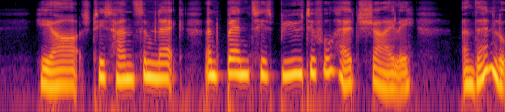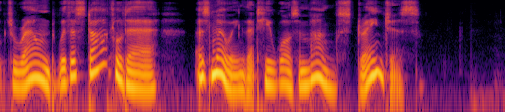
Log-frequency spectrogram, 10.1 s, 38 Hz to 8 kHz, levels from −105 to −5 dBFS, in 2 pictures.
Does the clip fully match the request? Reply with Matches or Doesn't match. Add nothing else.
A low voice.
Doesn't match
